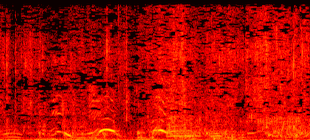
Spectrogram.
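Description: Short, rising-and-falling cries and squeals from young children, several in quick succession, over the splashing of feet wading through shallow pond water.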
